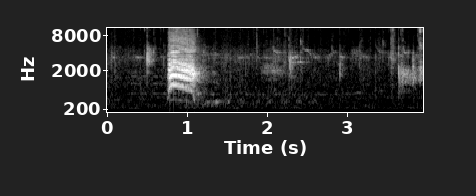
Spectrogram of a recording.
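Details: Crow giving a single loud, harsh, hoarse caw on a morning, followed by faint distant bird calls and light background hiss.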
